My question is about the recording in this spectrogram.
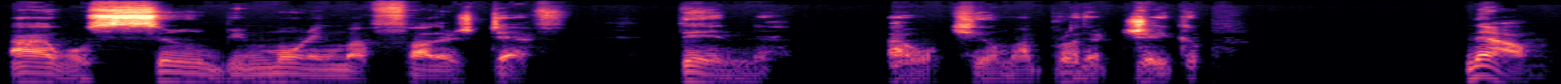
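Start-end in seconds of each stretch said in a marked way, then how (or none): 0.0-6.1 scheming. Retold or imitated. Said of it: "Esau began to scheme".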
